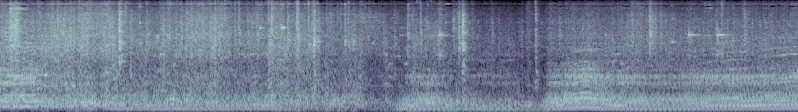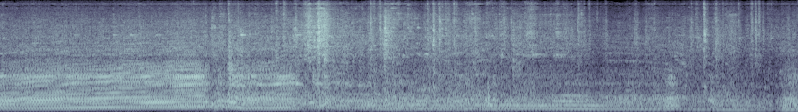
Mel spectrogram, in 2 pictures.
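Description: Gravel and stones clatter against the underside of a car.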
